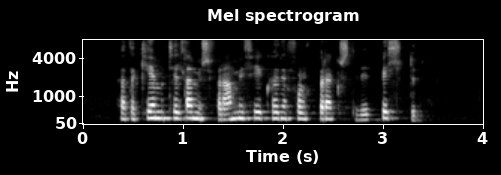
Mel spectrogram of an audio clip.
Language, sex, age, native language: Icelandic, female, 40-49, Icelandic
